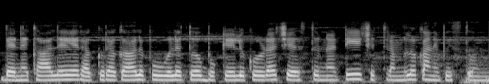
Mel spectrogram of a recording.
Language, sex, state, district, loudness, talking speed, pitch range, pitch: Telugu, female, Andhra Pradesh, Chittoor, -14 LUFS, 110 wpm, 200-215 Hz, 205 Hz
